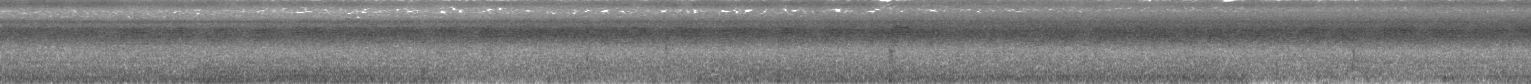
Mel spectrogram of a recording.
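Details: Summer cicada chorus on a forest trail in Seoul, Korea, an unbroken shrill hiss-like buzz that stays level in loudness for the whole stretch, with little else audible besides faint low rustles.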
